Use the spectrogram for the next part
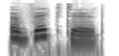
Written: evicted

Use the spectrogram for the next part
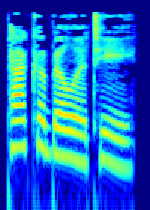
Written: packability

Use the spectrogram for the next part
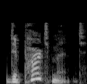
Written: department

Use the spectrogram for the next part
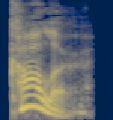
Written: choler

